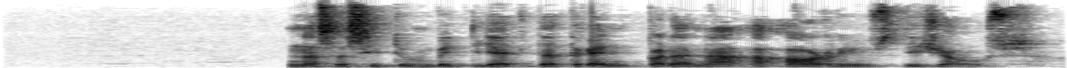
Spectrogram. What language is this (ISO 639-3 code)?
cat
